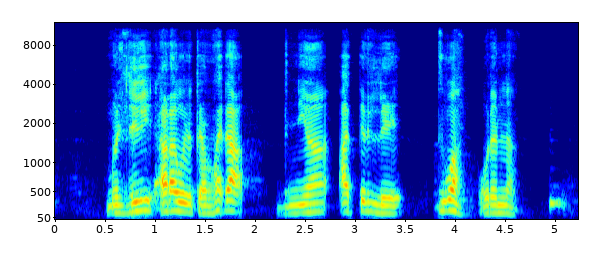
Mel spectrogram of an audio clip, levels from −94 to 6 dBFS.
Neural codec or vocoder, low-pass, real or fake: codec, 44.1 kHz, 1.7 kbps, Pupu-Codec; 10.8 kHz; fake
